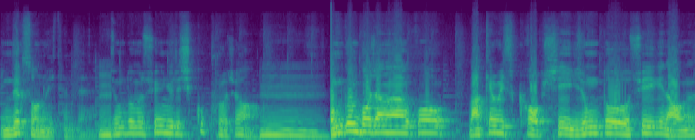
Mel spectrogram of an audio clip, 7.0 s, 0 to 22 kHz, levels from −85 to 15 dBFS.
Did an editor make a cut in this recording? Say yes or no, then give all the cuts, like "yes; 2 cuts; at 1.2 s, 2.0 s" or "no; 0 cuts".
yes; 1 cut; at 1.0 s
